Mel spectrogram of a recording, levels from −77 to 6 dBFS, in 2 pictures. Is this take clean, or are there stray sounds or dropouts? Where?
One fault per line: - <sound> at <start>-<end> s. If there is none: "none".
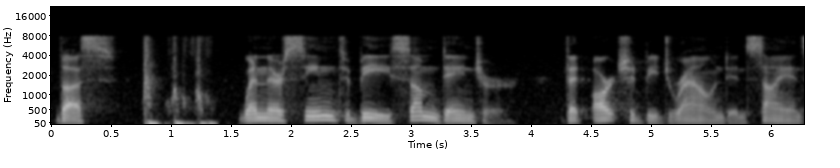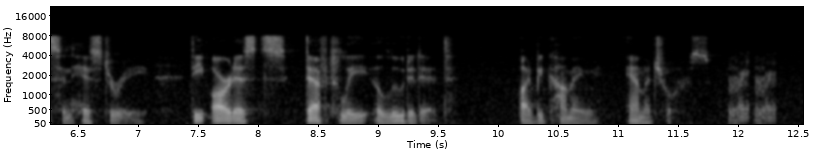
- whoosh at 0.8-1.4 s
- laugh at 11.9-12.3 s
